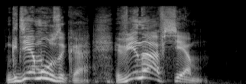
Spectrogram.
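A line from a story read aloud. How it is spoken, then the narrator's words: Shout. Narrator (Russian): крикнул он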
